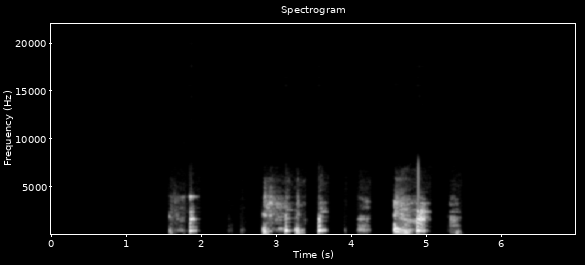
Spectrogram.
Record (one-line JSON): {"three_cough_length": "7.0 s", "three_cough_amplitude": 27912, "three_cough_signal_mean_std_ratio": 0.22, "survey_phase": "beta (2021-08-13 to 2022-03-07)", "age": "65+", "gender": "Female", "wearing_mask": "No", "symptom_runny_or_blocked_nose": true, "symptom_sore_throat": true, "symptom_headache": true, "smoker_status": "Ex-smoker", "respiratory_condition_asthma": false, "respiratory_condition_other": false, "recruitment_source": "Test and Trace", "submission_delay": "1 day", "covid_test_result": "Positive", "covid_test_method": "LFT"}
